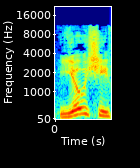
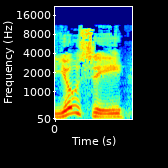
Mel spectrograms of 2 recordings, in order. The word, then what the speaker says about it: Josi: He says, Don, you've been calling Roman Josi Yoshi for weeks. It's pronounced Yossi.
